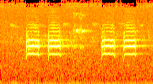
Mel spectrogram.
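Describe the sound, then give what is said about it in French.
Four harsh, buzzy calls from Frédéric, a blue jay, arrive in two quick pairs, loud, separated by a short pause, with a faint low hum underneath and no talking. “Frédéric, c'est un jet bleu. Il aime bien venir se reposer à l'ombre de frêne.”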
